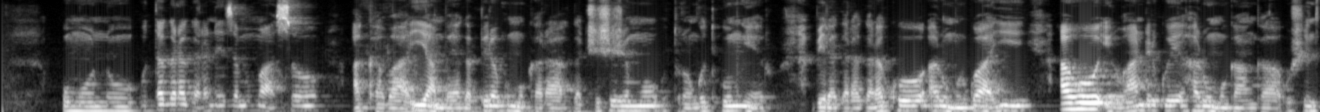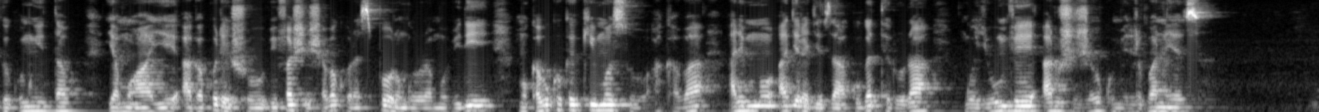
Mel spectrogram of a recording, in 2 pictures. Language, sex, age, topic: Kinyarwanda, male, 25-35, health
